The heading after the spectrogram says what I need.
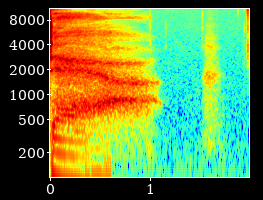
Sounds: Human voice, Whispering

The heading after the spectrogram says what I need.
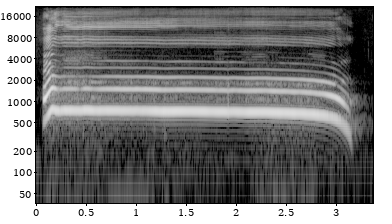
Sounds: Dog, Animal, Domestic animals

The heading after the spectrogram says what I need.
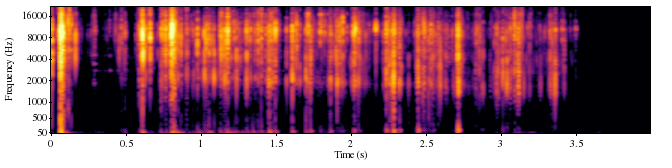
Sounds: Crushing

